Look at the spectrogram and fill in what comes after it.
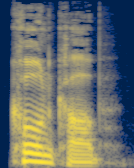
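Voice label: "corncob", British English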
